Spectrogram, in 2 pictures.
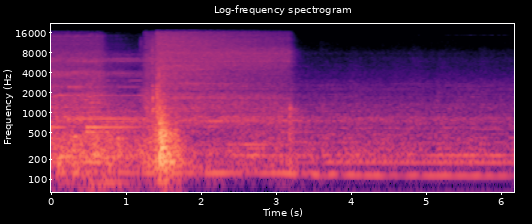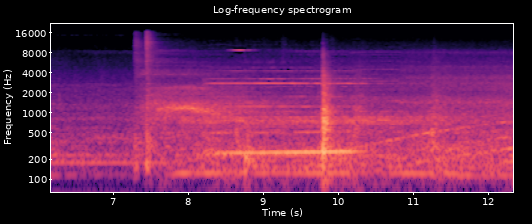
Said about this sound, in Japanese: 発車いたします。 中道行きドアが閉まります。ご注意ください。ドアが閉まります。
